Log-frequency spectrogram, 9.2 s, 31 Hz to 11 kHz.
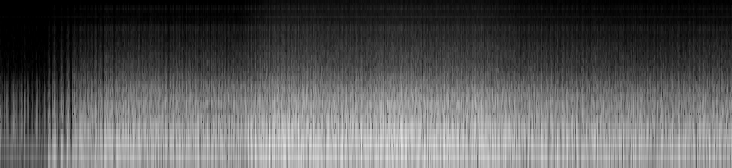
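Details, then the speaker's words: Needle EMG on Keypoint.Net during interference pattern evaluation at maximum muscle contraction, sensitivity 0.5 mV/division: dense, continuous low rumbling crackle of a full EMG interference pattern. "the emg sound can be heard during the entire test adjust the volume with the volume button located on the control"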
